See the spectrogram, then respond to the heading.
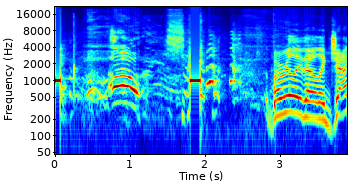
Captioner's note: beep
